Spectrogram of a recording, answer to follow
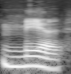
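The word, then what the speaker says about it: Mehl: हैं फ्लावर, और जर्मन में उसको कहते हैं मेल, मेल हो गया MELL, मेल, ठीक है।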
